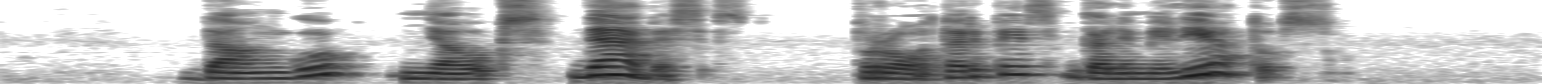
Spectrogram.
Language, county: Lithuanian, Šiauliai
